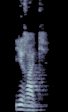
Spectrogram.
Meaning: Iraq (a country in West Asia in the Middle East)
- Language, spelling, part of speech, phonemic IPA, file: French, Irak, proper noun, /i.ʁak/, LL-Q150 (fra)-Irak.wav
